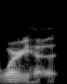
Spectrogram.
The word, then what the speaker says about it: Wayahutta: It's a place called Wayahutta. Wayahutta. But like locals have called it everything under the moon. Like, yeah. We always called it Worry Hut, but it's spelled Wayahutta.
